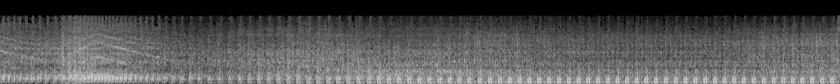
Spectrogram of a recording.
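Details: 1992 Honda VFR 750 V4, about 60,000 miles, throttle slack tightened, carbs reworked: sharp throttle blip then crisp even idle with regular firing pulses, no misses; runs healthy, throttle rolls on rather than snapping.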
